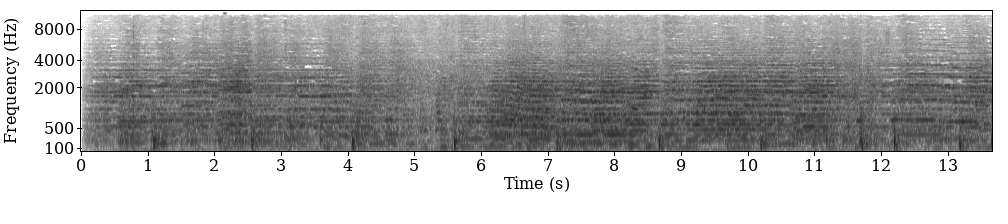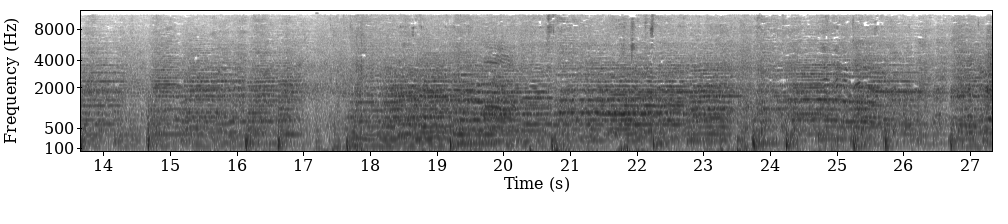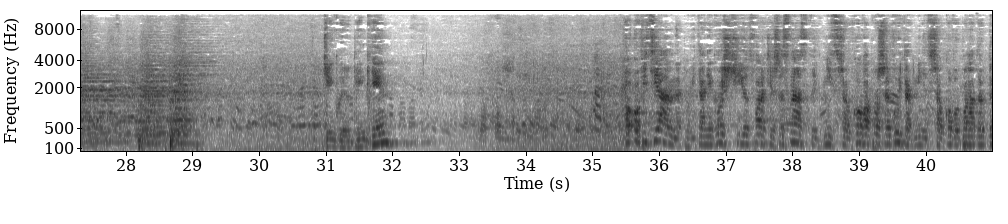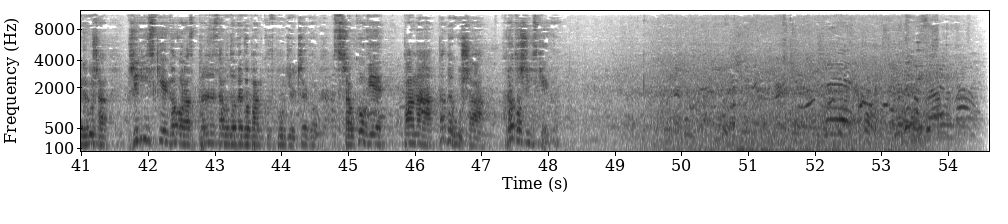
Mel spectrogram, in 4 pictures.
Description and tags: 27.06.2010: the Day of Strzalkowo village (village in Wielkopolska region in Poland). I was there because I conduct the ethnographic-journalist research about cultural activity for Ministerstwo Kultury i Dziedzictwa Narodowego (Polish Ministry of Culture and National Heritage). the Day of Strzalkowo is an annual fair but this year it was connected with two anniversaries (anniv. of local collective bank and local self-government).
the national anthem sound.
